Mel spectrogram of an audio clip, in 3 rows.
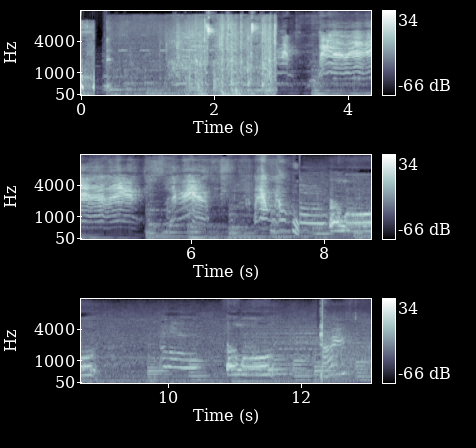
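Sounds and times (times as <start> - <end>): background music: 0.0 - 13.0
noisy clatter: 1.4 - 3.0
animal crying: 2.9 - 9.0, 9.9 - 11.7.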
